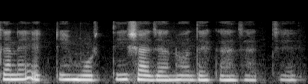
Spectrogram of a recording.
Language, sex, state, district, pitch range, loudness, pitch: Bengali, female, Assam, Hailakandi, 205-225 Hz, -12 LUFS, 210 Hz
